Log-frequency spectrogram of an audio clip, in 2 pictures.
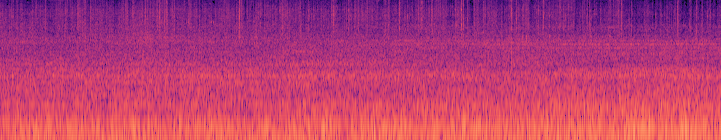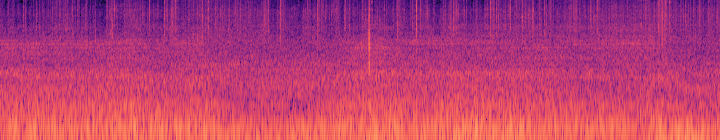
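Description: Steady low rumble of road and engine noise inside a moving car's cabin, getting slightly louder near the end.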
